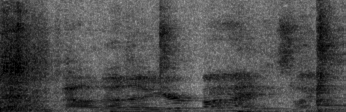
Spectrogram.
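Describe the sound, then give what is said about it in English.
Two heavy wooden thumps land about half a second apart as chairs are tossed and hit the floor, with people talking over the clatter. “They're chucking chairs. They literally are.”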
